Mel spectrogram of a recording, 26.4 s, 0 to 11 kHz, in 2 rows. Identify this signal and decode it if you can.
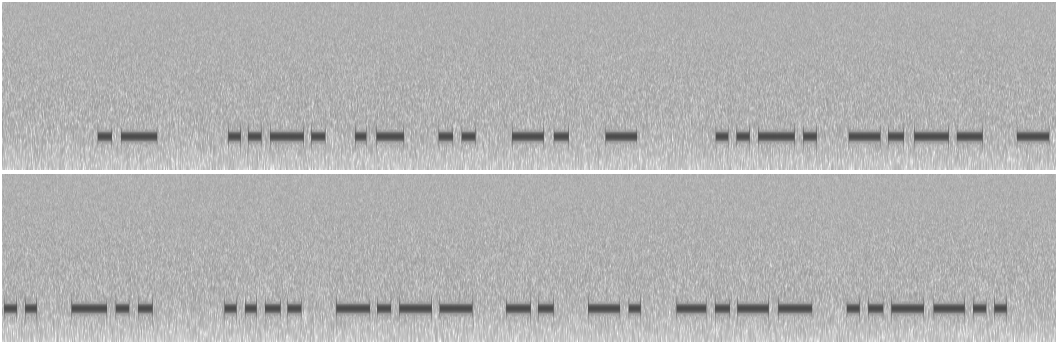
Morse code, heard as a keyed tone, hand-sent with a straight key, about 9 wpm, 540 Hz. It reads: A FAINT FYDD HYNNY?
